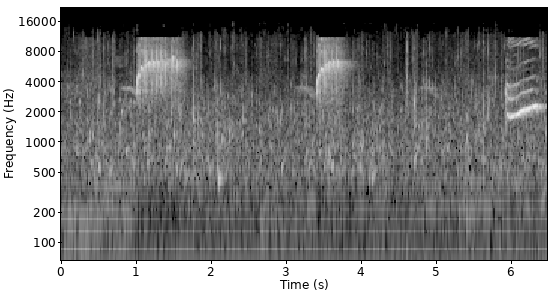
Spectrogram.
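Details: Javan white-eye training (tutor) recording: three short bursts of high, rapid twittering notes, about two seconds apart, over a soft trickling hiss.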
